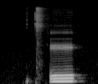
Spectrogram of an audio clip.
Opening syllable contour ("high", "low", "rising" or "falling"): high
